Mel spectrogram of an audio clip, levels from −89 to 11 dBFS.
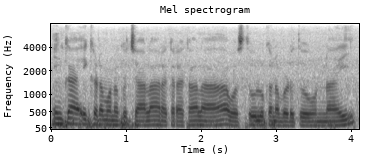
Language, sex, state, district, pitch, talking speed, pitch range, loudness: Telugu, male, Telangana, Hyderabad, 120 Hz, 115 wpm, 115-130 Hz, -14 LUFS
